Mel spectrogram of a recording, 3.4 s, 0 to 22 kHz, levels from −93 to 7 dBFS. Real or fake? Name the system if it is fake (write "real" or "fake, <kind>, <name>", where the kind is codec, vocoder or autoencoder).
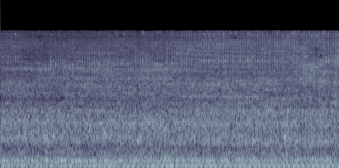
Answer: real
